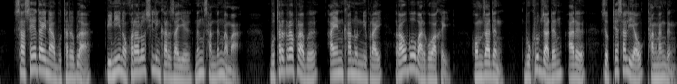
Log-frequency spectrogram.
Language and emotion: Bodo, neutral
